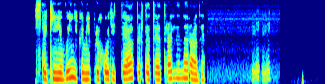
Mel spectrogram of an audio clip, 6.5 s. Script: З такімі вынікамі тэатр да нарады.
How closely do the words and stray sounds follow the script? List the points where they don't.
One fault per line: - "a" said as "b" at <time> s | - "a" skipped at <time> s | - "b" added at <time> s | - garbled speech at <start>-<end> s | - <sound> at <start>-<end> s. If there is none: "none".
- "прыходзіць" added at 1.9 s
- "тэатральнай" added at 3.1 s
- laugh at 5.0-5.4 s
